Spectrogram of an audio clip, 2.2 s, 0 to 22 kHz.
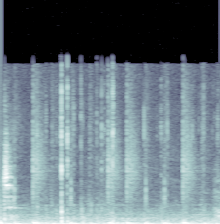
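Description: Laptop keyboard keys of an HP OMEN Transcend 14 being typed on: a quiet, irregular run of soft key clicks.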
